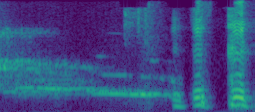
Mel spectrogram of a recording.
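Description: A dog lets out a drawn-out, slowly falling howl, then breaks into three short, strained whines and yelps, clear with no talking.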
